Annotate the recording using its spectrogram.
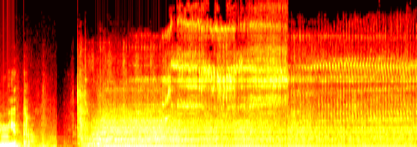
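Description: A lathe motor starts up and hums steadily as the spindle spins.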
